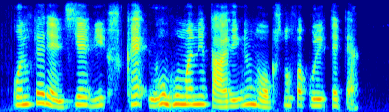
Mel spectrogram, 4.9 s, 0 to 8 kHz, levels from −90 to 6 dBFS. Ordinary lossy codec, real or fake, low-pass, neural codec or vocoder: Opus, 24 kbps; fake; 7.2 kHz; codec, 44.1 kHz, 1.7 kbps, Pupu-Codec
